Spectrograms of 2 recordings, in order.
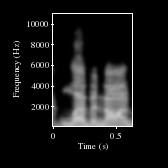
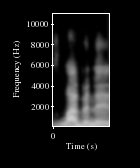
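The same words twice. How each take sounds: First: The name is said just as it is spelled. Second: The name is said the local way. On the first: The speaker does not live here. The speaker calls it wrong. "is spelled like Lebanon, but you would not call it that" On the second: The speaker lives in the area. The speaker calls it right. "It's Lebanon"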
